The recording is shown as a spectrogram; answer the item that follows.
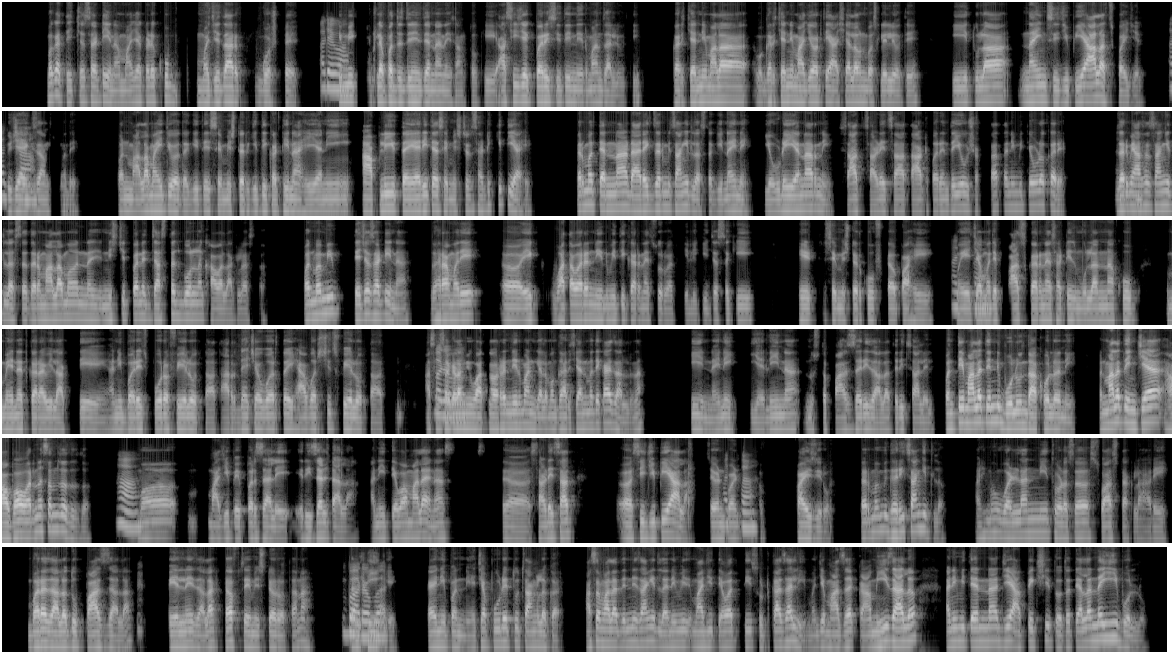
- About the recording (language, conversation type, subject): Marathi, podcast, तुला ‘नाही’ म्हणायला कधी अवघड वाटतं?
- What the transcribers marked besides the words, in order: other noise; tapping; in English: "टफ"; in English: "टफ"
